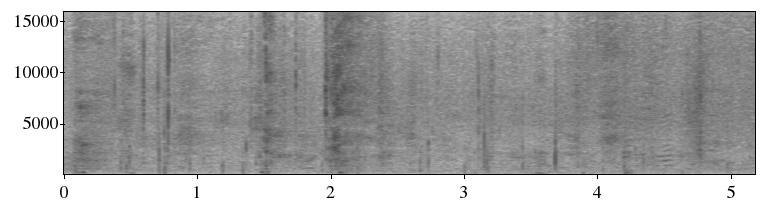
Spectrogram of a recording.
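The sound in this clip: Footsteps of several people walking toward a bratwurst stand: many light, fairly regular steps scuffing and tapping, with voices murmuring in the background.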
